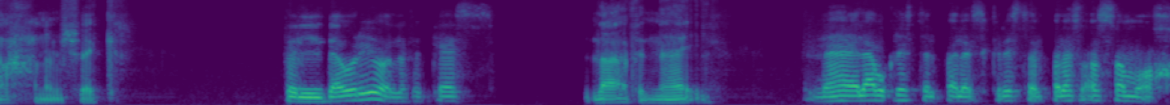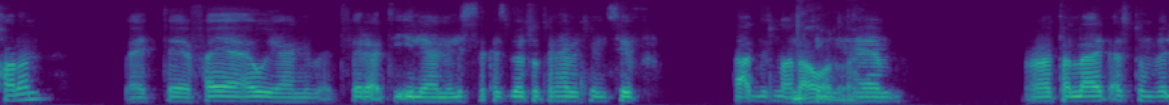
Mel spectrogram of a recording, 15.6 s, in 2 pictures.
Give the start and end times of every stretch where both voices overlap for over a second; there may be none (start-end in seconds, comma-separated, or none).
none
